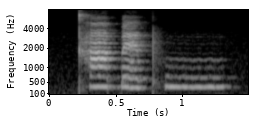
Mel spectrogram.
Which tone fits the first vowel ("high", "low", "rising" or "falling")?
high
